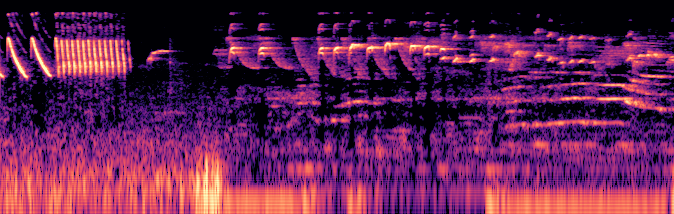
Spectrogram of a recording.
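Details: Canary song used to prompt mating: two quick downward slurs and a short buzzy trill, followed by a softer tumbling series of high chirps and twitters, with a low hum in the background.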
